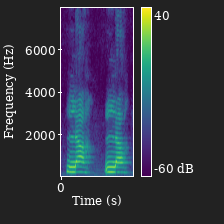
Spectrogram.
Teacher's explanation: कैसे, आप बोलकर देखिए एक बार, ला ला, जीभ क्या करती है, एकदम तालू से ऊपर जाके भिड़ जाती है, और फिर क्या होता है, जो हमारी जो ला बोलने में जो हवा निकलती है वो साइडों से निकल जाती है, इसलिए ला को हम पार्श्विक व्यंजन बोलते हैं।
